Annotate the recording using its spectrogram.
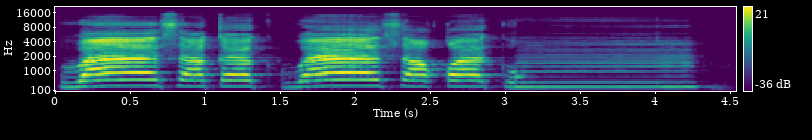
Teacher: میم کی آواز کو ناک میں پڑا جائے گا، غنہ کیا جائے گا۔ وَاثَقَكُم، یہ جو کم پہ ہم رکے، 2 حرکات کی مقدار ہم نے اس کے اوپر غنہ کیا، ٹھیک ہے؟ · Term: اخفائے شفوی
